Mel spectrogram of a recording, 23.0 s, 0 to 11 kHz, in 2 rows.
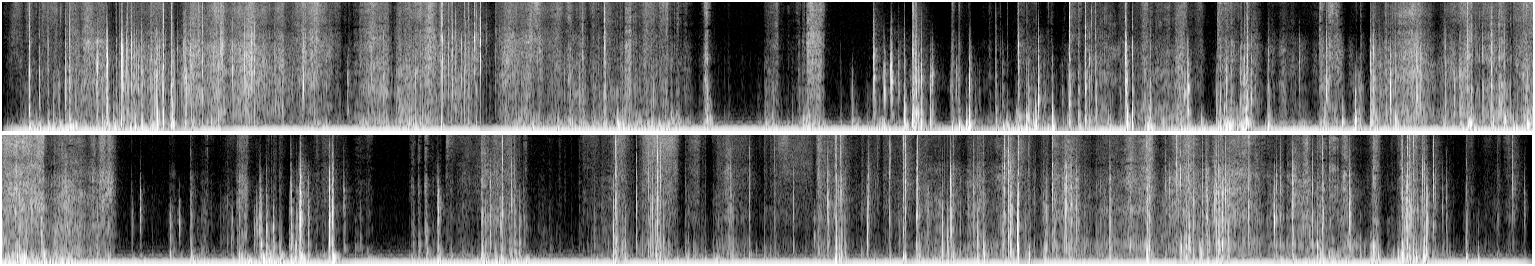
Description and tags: Rumpling Paper 03
Someone rumpling paper.
Paper, Rumpling, Rumple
